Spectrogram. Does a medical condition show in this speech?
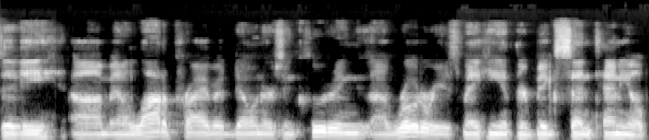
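No.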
